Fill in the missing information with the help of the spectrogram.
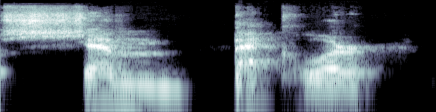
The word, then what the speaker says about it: Schembechler: and I may pronounce his name wrong, the very famous football coach from the University of Michigan, Bo Schembechler, I think Correct.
